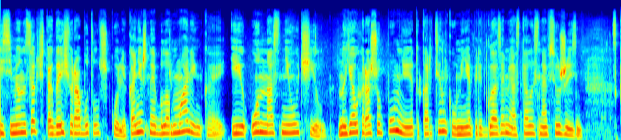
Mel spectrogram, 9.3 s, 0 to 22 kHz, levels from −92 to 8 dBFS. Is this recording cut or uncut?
cut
